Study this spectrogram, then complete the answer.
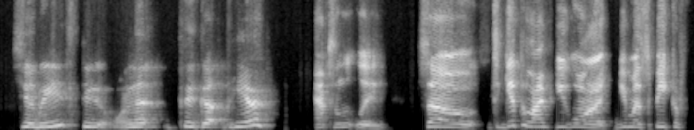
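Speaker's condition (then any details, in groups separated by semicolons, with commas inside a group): Cerebral palsy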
